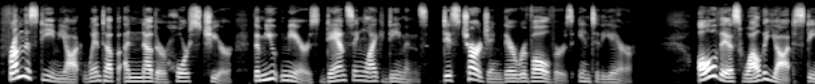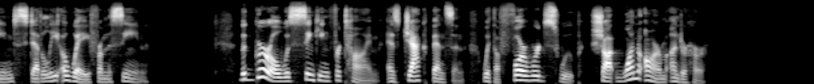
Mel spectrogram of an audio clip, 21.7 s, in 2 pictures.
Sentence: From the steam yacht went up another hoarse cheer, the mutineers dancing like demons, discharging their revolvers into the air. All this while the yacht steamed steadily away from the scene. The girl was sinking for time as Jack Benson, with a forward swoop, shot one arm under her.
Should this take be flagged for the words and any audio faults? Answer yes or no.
no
